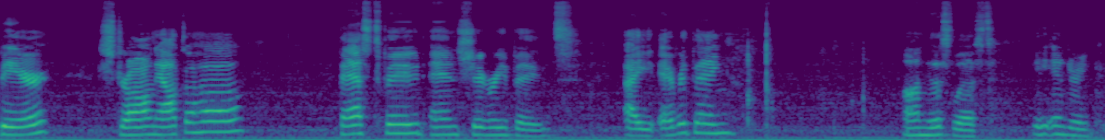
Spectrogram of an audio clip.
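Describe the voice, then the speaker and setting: A woman speaks at a very slow pace, with long, frequent pauses. Audible room echo surrounds her voice. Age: 60s. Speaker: health tips vlogger. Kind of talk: casual talk to camera.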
